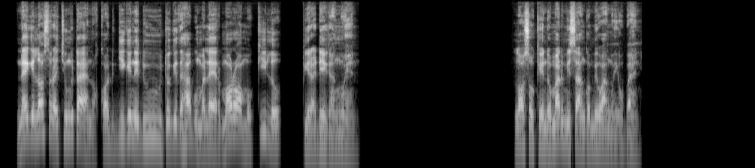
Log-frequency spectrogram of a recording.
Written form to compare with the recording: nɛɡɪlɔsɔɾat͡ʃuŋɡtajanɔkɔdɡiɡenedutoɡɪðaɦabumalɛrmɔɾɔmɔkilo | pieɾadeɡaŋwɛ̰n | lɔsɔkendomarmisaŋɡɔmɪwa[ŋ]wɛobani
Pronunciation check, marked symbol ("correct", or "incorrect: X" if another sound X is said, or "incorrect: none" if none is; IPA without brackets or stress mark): correct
